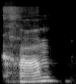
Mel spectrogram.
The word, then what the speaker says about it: Ham: We have Kam, which we typically refer to as Ham, but in Hebrew, his name would be Kam is how it would be pronounced.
